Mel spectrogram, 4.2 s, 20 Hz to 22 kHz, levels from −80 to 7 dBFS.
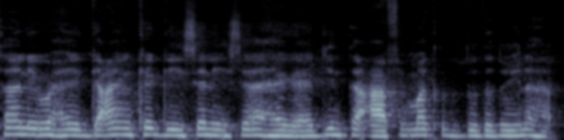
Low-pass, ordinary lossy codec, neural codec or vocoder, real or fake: none; none; vocoder, 44.1 kHz, 128 mel bands, Pupu-Vocoder; fake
